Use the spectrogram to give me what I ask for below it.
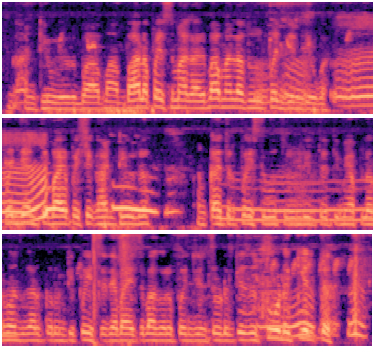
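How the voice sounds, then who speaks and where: A woman's voice: fairly low pitch, sing-song, a little fast, noisy background. A woman, reminiscing in casual chat outdoors in the shade, insistent and earthy. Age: 80s. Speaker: grandmother. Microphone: phone camera.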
